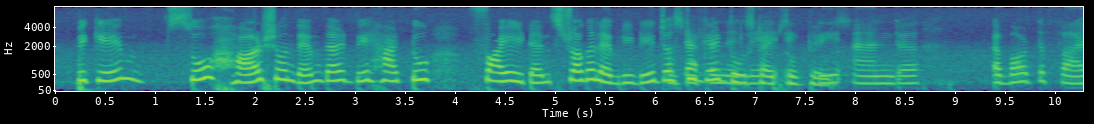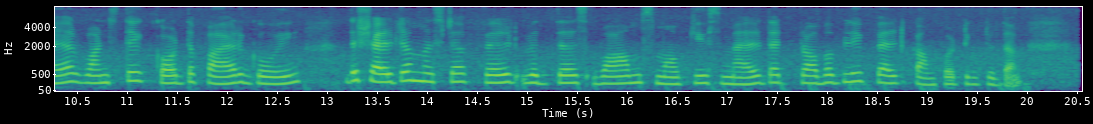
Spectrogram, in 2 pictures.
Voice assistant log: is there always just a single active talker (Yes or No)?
No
